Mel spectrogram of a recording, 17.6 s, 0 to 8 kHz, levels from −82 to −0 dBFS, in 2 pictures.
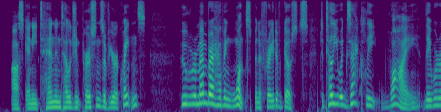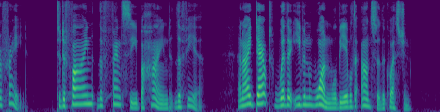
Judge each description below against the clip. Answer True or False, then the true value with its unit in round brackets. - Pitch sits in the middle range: True (170 Hz)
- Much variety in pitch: True (7.5 semitones)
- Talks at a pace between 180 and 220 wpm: False (150 wpm)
